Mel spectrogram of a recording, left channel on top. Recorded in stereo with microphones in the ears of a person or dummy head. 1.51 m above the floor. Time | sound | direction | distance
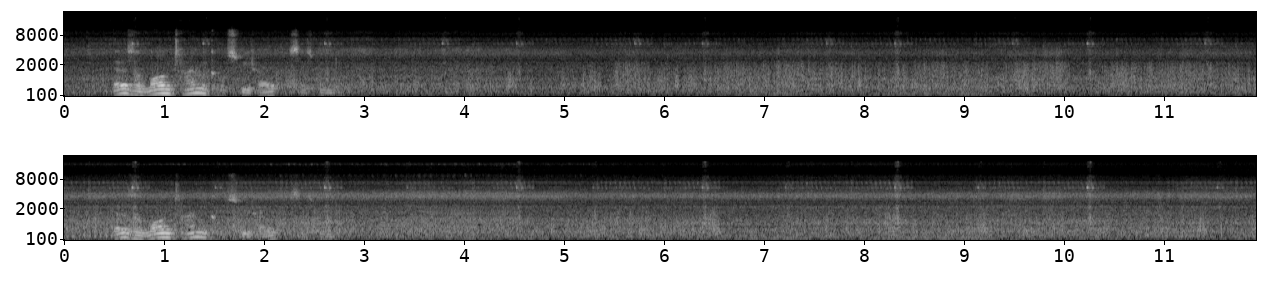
0.5 | a man speaking | 25° left (ahead or behind) | 1.3 m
